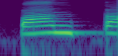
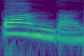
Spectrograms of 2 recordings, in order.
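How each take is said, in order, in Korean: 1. n 뒤의 자음은 t 소리입니다. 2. n 뒤의 자음은 d 소리입니다. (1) "빤따 아니고" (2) "빤다 이런 식으로 가는 거"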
